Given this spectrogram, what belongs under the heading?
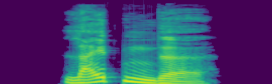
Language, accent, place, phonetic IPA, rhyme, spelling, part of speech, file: German, Germany, Berlin, [ˈlaɪ̯tn̩də], -aɪ̯tn̩də, leitende, adjective, De-leitende.ogg
- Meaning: inflection of leitend: 1. strong/mixed nominative/accusative feminine singular 2. strong nominative/accusative plural 3. weak nominative all-gender singular 4. weak accusative feminine/neuter singular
